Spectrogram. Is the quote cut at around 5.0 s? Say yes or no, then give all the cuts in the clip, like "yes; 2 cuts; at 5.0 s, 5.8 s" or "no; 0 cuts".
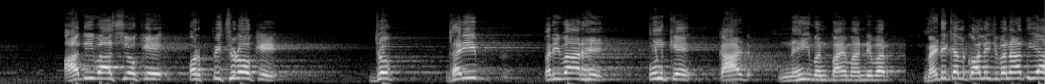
no; 1 cut; at 9.1 s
